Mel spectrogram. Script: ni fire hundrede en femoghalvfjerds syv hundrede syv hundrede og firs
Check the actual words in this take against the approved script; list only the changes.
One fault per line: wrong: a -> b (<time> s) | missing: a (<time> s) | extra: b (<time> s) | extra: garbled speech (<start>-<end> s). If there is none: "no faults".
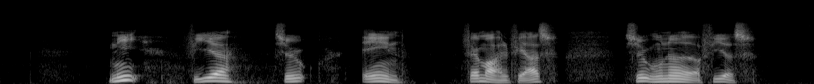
wrong: hundrede -> syv (2.7 s)
missing: syv hundrede (7.0 s)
